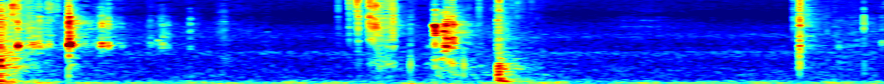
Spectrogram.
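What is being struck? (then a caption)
Solid bar of soap cut with a knife blade. A utility knife blade peels and carves a solid bar of soap, red outside and cream inside. The soft, crisp scraping and crunching comes in uneven bursts, bright and airy with almost no low end. Quiet pauses fall between the cuts.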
